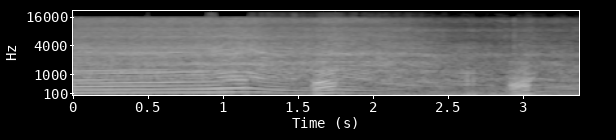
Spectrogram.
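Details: Husqvarna 353 chainsaw restored from a basket case (gas line, chain drive, carburetor tuned), cutting wood: strong two-stroke howl drops in pitch as the chain bites and recovers between cuts; pulls cleanly and healthy, chain grabby, needs readjusting or sharpening.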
